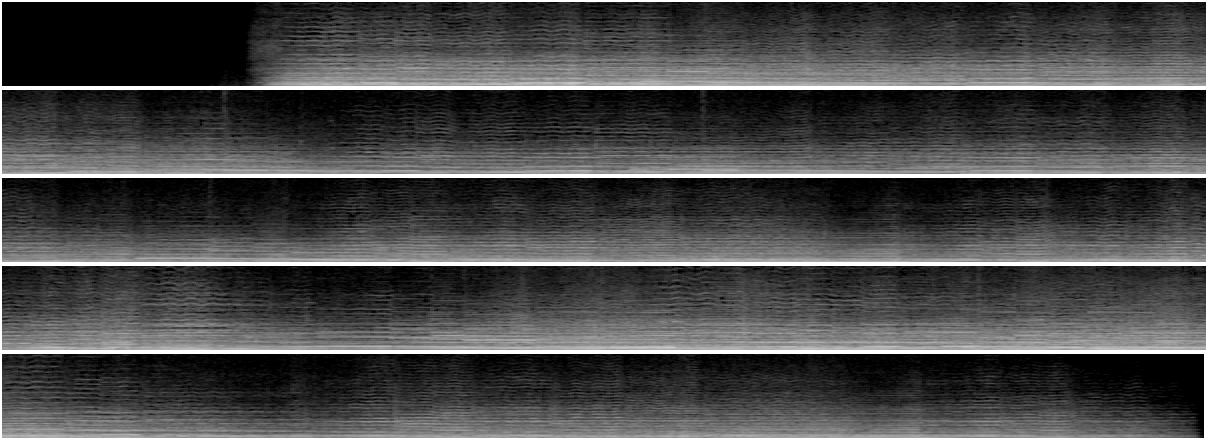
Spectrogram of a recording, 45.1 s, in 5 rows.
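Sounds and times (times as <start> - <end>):
clarinet quintet playing in B minor: 2.0 - 44.4.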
